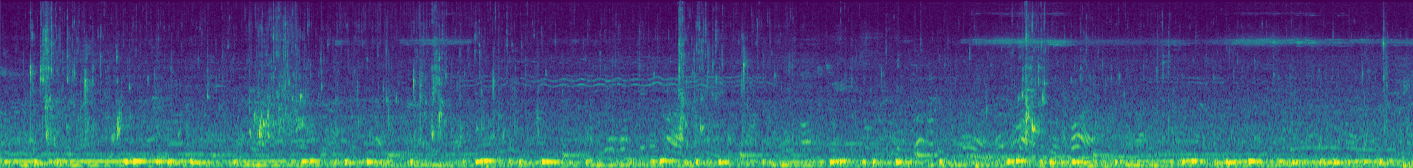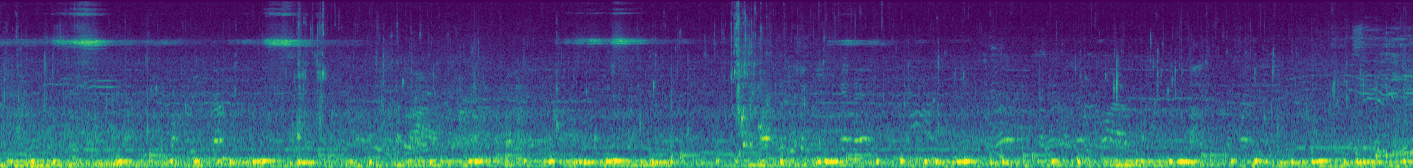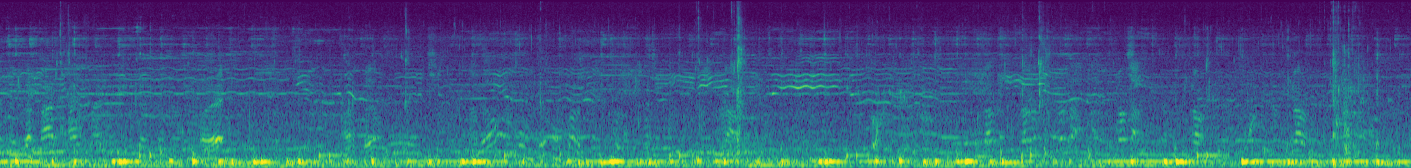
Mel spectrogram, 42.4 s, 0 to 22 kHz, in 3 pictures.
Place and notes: Xiyu Township, Penghu County - In the fishing port
In the fishing port, Windy
Zoom H6 + Rode NT4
